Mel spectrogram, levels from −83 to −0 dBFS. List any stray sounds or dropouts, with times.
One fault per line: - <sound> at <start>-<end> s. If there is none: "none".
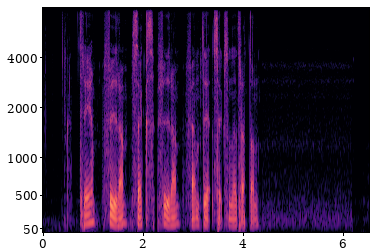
none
